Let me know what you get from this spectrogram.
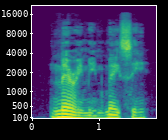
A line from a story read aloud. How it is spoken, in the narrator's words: he whispered softly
